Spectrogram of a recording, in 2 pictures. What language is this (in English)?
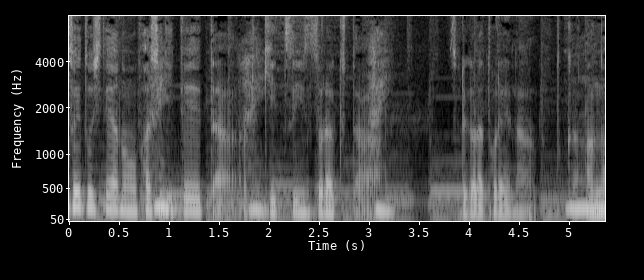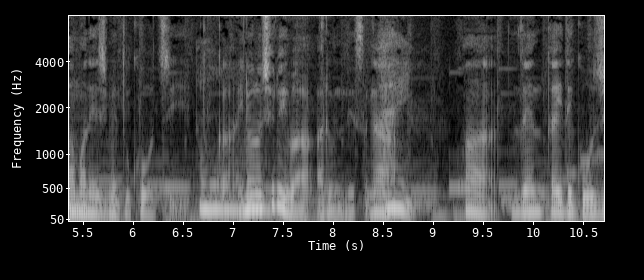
Japanese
